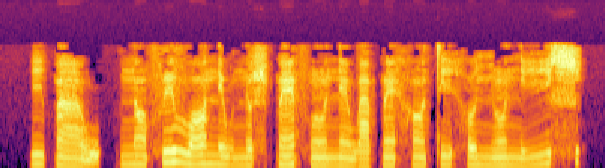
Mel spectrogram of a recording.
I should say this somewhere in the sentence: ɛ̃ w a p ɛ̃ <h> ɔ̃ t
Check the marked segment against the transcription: correct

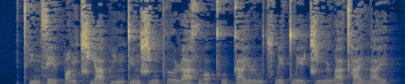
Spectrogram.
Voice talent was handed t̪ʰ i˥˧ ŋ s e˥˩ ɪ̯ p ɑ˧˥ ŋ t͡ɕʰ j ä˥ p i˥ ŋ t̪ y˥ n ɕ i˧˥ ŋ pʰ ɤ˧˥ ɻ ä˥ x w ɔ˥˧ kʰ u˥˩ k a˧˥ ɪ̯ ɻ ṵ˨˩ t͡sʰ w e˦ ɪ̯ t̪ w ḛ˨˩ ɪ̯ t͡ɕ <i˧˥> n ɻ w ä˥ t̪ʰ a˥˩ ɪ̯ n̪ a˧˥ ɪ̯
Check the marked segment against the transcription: incorrect: i˥˩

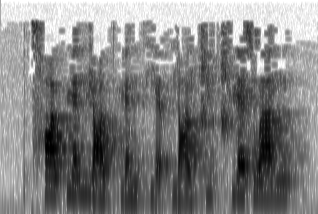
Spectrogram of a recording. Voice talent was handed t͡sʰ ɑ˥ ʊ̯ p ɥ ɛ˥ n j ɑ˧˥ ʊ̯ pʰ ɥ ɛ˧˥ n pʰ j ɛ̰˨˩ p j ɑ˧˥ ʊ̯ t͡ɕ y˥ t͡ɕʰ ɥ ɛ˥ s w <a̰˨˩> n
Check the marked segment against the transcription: incorrect: a˥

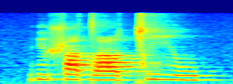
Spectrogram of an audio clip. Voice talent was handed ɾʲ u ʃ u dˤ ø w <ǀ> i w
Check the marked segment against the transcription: correct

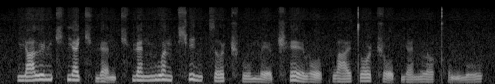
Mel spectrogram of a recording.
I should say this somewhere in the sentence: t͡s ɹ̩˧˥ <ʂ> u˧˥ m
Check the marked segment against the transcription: incorrect: ʈ͡ʂʰ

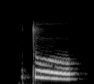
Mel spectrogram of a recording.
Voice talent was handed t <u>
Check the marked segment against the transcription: incorrect: o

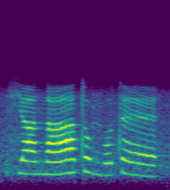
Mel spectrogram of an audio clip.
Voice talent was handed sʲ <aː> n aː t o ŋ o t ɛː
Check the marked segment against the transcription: correct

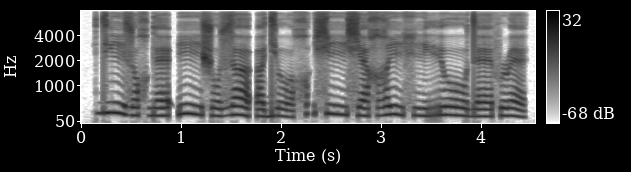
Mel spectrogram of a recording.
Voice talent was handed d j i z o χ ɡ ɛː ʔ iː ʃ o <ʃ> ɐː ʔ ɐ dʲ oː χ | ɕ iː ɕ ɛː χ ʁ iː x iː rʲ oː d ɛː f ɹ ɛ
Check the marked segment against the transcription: incorrect: z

